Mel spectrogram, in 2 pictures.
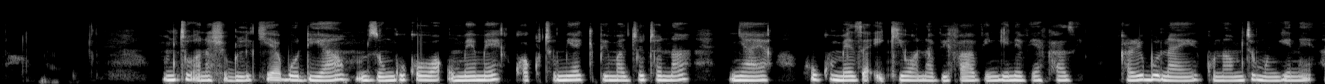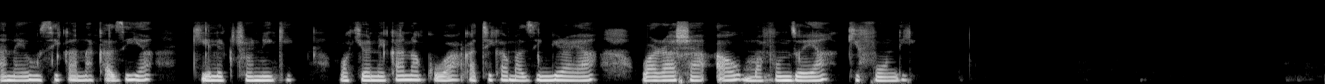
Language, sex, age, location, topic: Swahili, female, 25-35, Nairobi, education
